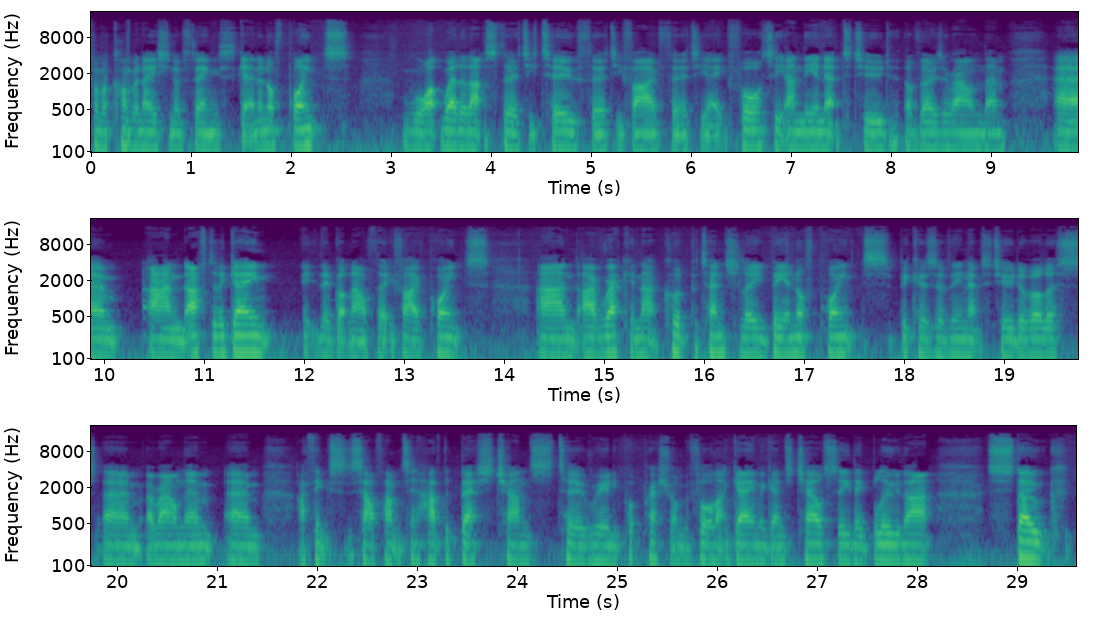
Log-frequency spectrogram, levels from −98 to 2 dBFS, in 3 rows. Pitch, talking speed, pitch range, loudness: 110 Hz, 145 wpm, 105-115 Hz, -32 LUFS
